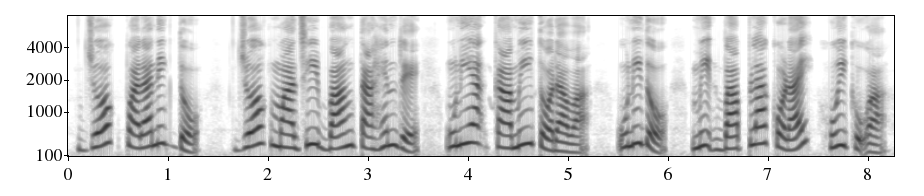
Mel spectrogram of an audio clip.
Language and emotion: Santali, neutral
